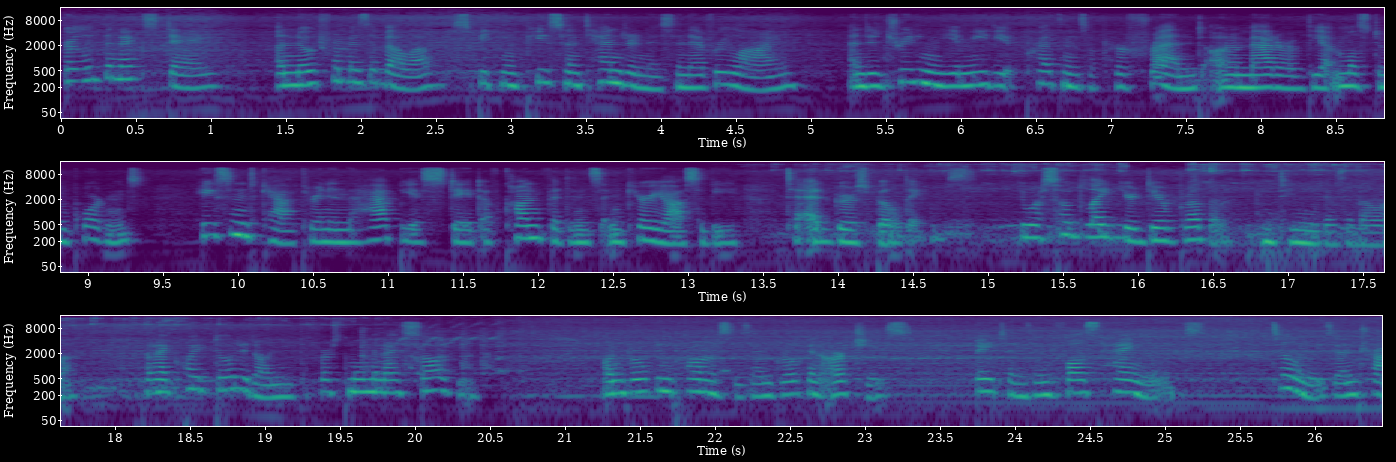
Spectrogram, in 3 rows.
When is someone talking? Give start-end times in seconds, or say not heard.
0.0-20.4, 21.2-26.4.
